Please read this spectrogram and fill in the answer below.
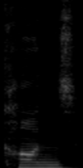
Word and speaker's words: cons: we pronounce this is nil double colone we pronounce cons and this is like not cross list to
